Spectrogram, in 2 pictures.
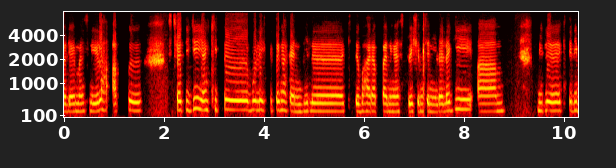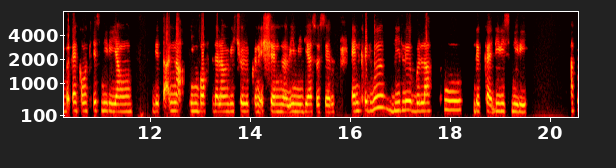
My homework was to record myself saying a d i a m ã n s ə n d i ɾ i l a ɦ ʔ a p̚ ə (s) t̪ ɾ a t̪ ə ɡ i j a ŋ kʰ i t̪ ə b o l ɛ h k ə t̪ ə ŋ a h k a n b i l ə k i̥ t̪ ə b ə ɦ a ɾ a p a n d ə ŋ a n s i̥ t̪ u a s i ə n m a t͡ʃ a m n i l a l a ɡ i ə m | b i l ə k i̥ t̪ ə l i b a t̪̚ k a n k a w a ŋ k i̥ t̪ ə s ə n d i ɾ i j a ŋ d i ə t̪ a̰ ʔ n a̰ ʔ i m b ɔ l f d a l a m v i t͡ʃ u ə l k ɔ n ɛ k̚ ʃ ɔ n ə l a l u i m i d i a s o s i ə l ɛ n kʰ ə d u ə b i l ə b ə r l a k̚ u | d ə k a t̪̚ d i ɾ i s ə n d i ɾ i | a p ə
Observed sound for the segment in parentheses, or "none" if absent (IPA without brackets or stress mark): s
